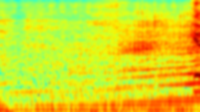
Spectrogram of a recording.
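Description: A car engine revving up slowly, its pitch rising steadily for over a second.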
